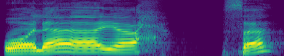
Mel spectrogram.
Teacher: হার আওয়াজটা গলার ভিতর থেকে চিকুন হয়ে আসবে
